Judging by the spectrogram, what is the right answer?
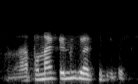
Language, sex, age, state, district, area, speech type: Assamese, male, 60+, Assam, Majuli, urban, conversation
